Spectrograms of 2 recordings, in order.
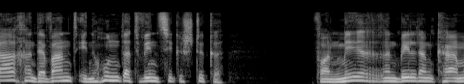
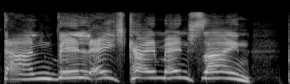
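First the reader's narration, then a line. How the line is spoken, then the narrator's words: Roared. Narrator (German): brüllte Harry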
